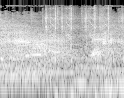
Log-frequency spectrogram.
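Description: Excited shouting from a small group of people, one high voice loudest, with several quick clicks about a second in.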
